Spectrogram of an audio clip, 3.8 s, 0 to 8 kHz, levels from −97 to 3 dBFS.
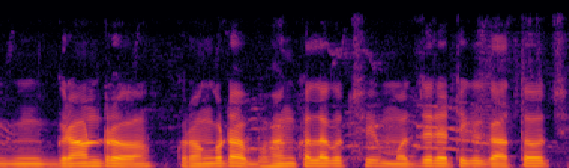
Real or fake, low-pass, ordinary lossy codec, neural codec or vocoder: real; 7.2 kHz; none; none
